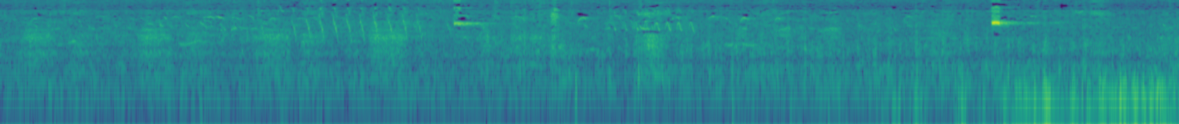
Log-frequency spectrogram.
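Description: Birds chirping, with two quick high trills, over faint open-air background. A sharp click about thirteen seconds in is the loudest sound, and a low rumble of thuds follows near the end.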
